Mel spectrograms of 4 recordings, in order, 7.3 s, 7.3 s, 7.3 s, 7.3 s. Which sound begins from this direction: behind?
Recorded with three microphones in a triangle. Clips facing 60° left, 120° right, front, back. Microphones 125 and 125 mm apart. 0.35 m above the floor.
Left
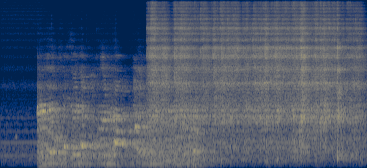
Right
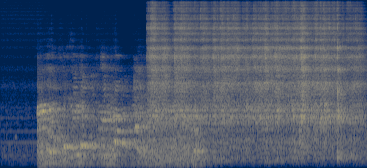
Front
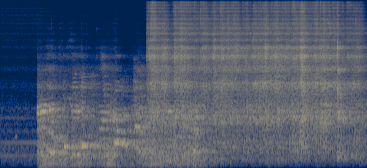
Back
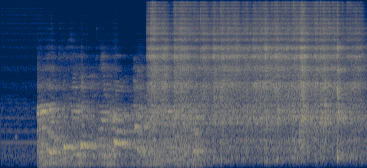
Laughter, at 0.7 s.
